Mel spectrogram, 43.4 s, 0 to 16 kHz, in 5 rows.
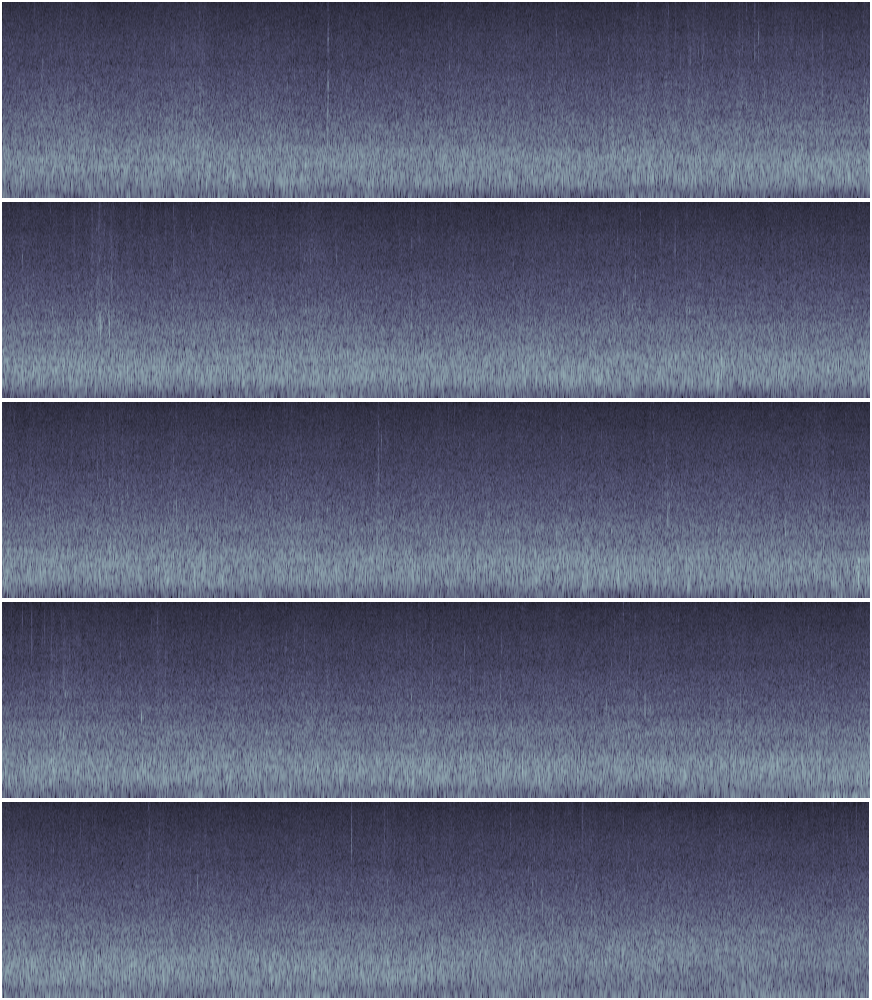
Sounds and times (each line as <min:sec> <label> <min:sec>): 0:00.0 Stream after Typhoon 0:43.3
